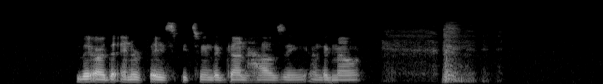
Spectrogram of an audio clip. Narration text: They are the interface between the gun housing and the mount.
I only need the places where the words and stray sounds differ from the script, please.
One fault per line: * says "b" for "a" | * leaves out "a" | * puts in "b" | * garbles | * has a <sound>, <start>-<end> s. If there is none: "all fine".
* has a laugh, 3.8-5.0 s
